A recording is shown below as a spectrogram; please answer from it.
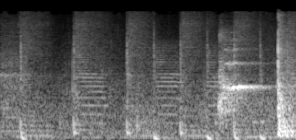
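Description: Background music with a steady beat, and near the end a short, high-pitched dog yelp.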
